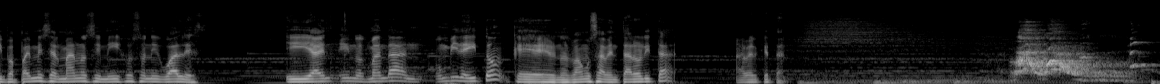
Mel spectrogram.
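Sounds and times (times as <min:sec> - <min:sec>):
speech: 0:00.0 - 0:02.2, 0:02.8 - 0:06.8, 0:07.4 - 0:08.3
dog barking at an empty armchair: 0:10.1 - 0:11.5.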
